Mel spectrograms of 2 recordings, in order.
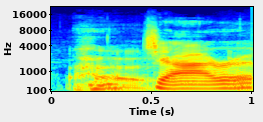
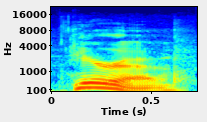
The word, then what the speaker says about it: gyro: so I cannot hear somebody say uh gyro. Gyro. And then and then they look at me like I'm this big proof, you know. It's just not how you say it. It's not how you say it. How do you say it? Hero. It's a hero.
